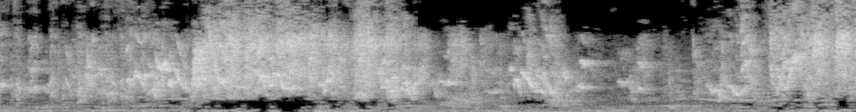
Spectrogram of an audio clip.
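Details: Budgerigar chorus played to stimulate mating: busy, shrill twittering and squeaky warbled notes from many birds at once, swelling and fading in short waves.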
